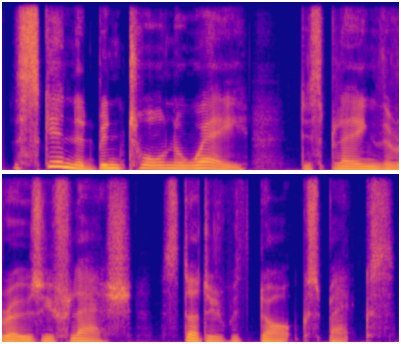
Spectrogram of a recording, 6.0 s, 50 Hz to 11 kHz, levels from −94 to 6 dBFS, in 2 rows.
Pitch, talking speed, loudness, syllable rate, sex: 165 Hz, 140 wpm, -19 LUFS, 3.5 syllables/s, female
